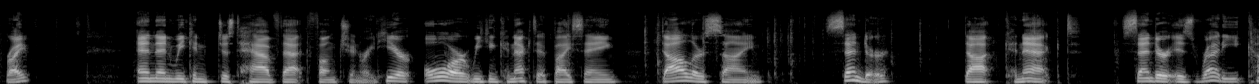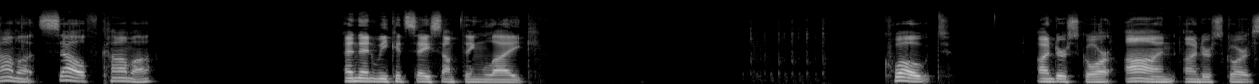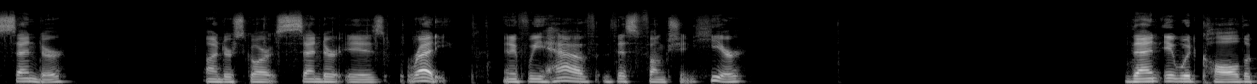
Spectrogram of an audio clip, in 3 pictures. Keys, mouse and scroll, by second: 1.9-2.9 drag, 3.8 click, 5.0 click, 5.6 Return, 6.4-8.7 typing, 10.0-10.9 typing, 10.3 Tab, 11.1 Tab, 12.4-13.6 typing, 17.6-21.2 typing, 23.3-25.7 typing, 26.8-29.8 typing, 31.0 shift+click, 31.7 ctrl+c, 33.1 scroll down 2, 33.5 Return, 33.6-37.0 typing.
